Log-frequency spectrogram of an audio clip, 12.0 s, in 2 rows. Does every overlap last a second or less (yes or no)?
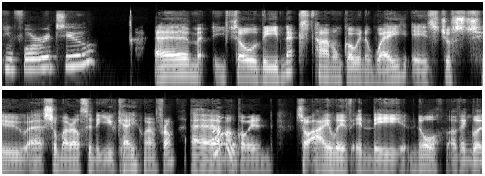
yes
